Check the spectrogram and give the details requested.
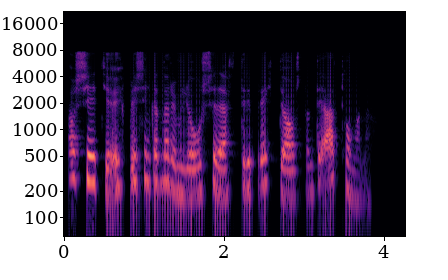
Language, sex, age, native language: Icelandic, female, 30-39, Icelandic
